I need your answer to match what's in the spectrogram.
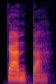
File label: "canta", spanish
